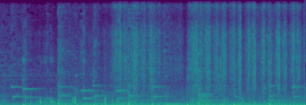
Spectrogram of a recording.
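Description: A paper cutout makeup brush rubbed quickly back and forth over a paper cutout powder compact: rapid paper-on-paper rubbing strokes starting about a second and a half in, over light background music.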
